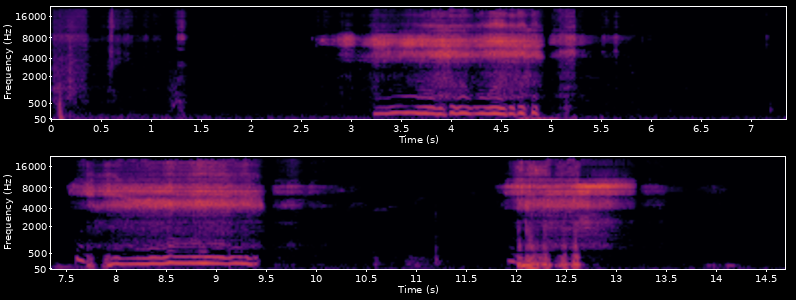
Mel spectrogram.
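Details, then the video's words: A Spitz puppy in deep sleep snores loudly. Each drawn-out, buzzy, harmonic snore lasts one to two seconds and recurs about every four seconds, with quiet breathing between in a still room. "강아지 코골이+꿀잠"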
